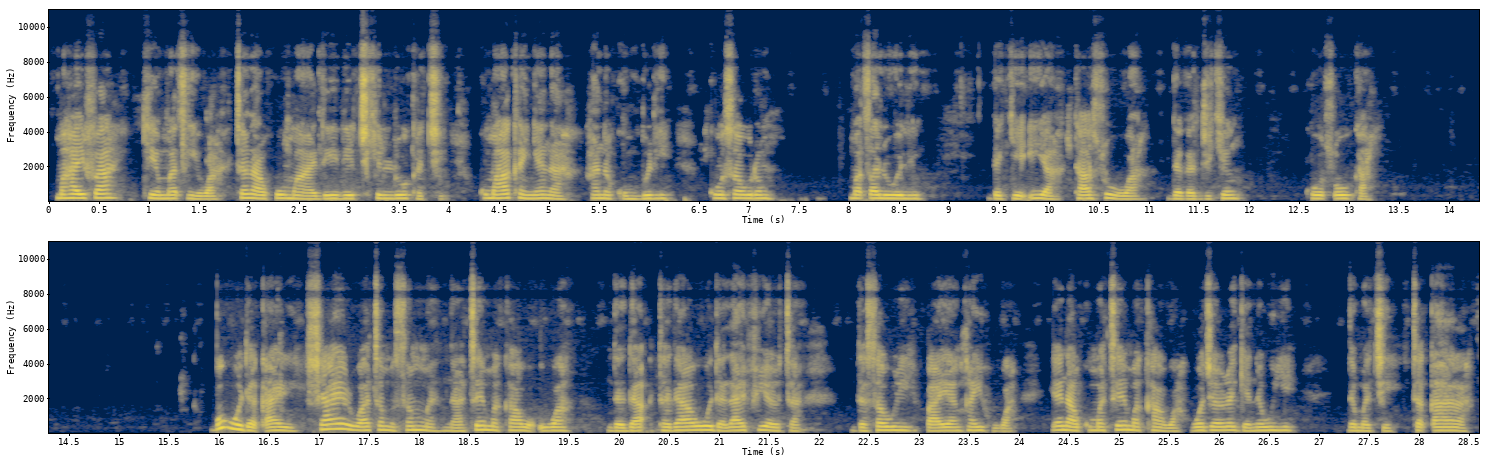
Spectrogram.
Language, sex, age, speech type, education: Hausa, female, 30-45, spontaneous, tertiary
